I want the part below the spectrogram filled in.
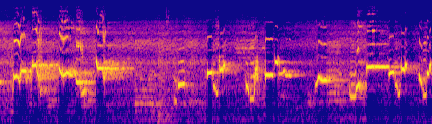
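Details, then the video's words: Song of a straw-headed bulbul: a stream of clear, liquid whistles and warbling phrases, some notes held briefly and others sliding or bubbling quickly, broken by a brief quieter gap. "Burung cucak Rowo"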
